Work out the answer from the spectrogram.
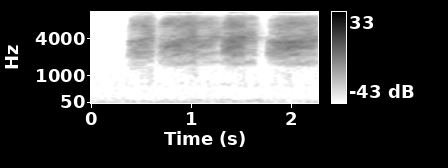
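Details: Florida scrub-jay, one of several active birds flying back and forth at Canaveral National Seashore, Florida, gives three harsh, raspy, crow-like squawks in quick succession, each about half a second, with a faint steady hiss behind.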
